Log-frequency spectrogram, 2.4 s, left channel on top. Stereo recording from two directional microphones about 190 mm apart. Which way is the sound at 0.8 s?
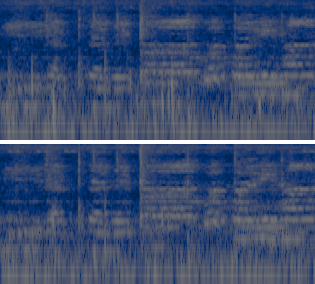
25° right (ahead or behind).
